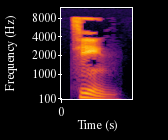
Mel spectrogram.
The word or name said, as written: 紧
